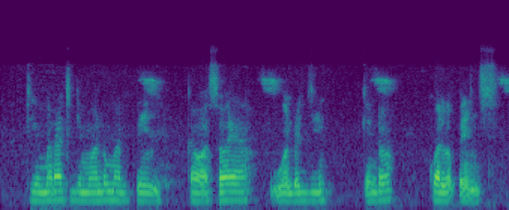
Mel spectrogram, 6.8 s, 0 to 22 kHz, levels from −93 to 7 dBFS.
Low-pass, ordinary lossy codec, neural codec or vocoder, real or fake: 7.2 kHz; Opus, 32 kbps; none; real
